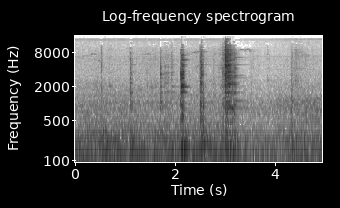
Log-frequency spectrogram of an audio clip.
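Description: Chrome-plated metal top plate of a Kilduff Lightning Rod shifter being set onto the shifter housing: three sharp metal clicks about two, two and a half, and three seconds in, the last the loudest.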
